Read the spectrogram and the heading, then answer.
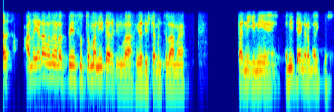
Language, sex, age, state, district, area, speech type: Tamil, male, 45-60, Tamil Nadu, Dharmapuri, urban, conversation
